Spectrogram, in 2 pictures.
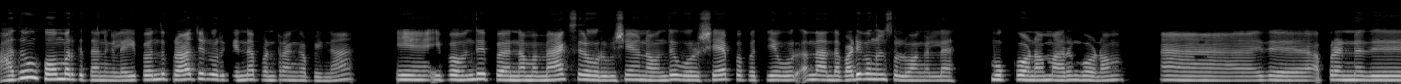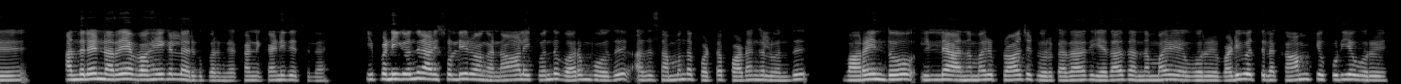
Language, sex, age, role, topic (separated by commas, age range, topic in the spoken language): Tamil, female, 35-39, guest, வீட்டுப்பாடம் சரியான அளவில் இருக்கிறதா, அல்லது அதிகமாக இருக்கிறதா?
